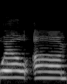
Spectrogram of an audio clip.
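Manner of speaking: put-on stuttering speech. Retelling how someone could not answer a question: imitating someone stuttering. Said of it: "She's stuttering and she's like".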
